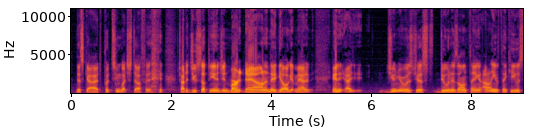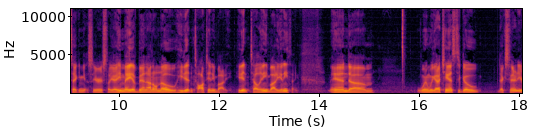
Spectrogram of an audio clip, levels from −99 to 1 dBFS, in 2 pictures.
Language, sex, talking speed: English, male, 230 wpm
